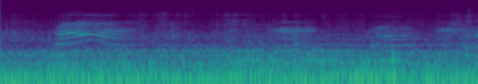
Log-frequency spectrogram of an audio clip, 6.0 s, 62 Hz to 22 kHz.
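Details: Tommy, a Domestic Shorthair awaiting adoption, recorded the morning of 6 February 2024: one clear rising-falling meow, then two fainter meows, all over a steady low rumbling background hum.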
